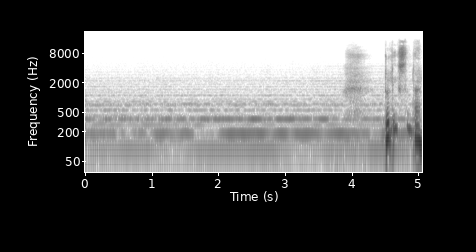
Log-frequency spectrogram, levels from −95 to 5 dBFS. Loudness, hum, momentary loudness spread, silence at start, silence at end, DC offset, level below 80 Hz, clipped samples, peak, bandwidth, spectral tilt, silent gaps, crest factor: -38 LUFS; 60 Hz at -80 dBFS; 21 LU; 0 s; 0 s; under 0.1%; -60 dBFS; under 0.1%; -14 dBFS; 15.5 kHz; -5 dB/octave; none; 22 dB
